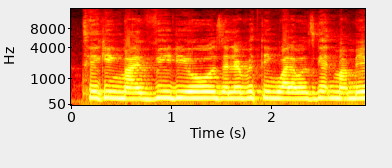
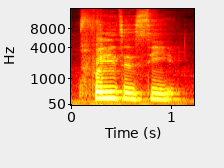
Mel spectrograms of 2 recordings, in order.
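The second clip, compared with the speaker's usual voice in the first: usual speaking voice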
